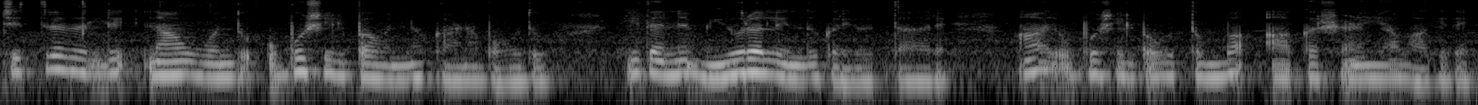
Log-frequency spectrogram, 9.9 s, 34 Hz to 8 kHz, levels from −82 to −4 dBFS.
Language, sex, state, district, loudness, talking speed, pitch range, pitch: Kannada, female, Karnataka, Shimoga, -40 LUFS, 85 wpm, 125-165 Hz, 145 Hz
